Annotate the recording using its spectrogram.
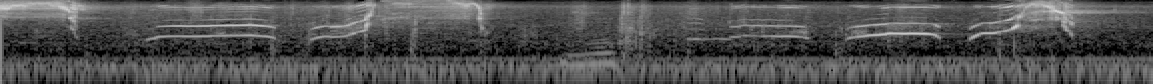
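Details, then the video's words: Jinx, a young macaque, cries and shouts near a stone as her angry mother weans her, in Angkor Archaeological Area near Siem Reap, Cambodia; drawn-out tonal wails with steep rising squeals, plus sharp high screams at the start and near the end. "Jinx Shout Cry Near Stone Angry Mother Weaning Her"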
